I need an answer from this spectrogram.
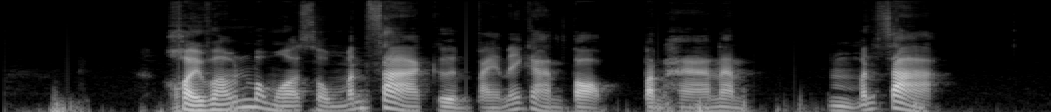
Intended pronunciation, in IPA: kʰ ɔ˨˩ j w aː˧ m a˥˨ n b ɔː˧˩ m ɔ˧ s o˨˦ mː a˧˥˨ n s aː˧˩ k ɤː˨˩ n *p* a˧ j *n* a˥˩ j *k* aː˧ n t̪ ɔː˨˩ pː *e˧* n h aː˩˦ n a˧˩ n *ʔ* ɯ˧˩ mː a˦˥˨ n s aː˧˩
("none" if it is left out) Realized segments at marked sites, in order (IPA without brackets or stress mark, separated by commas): p, n, k, a˧, ʔ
